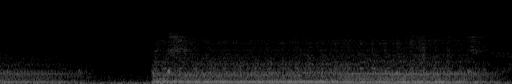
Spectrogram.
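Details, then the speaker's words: Hill-Rom Vest model 205 airway clearance system: steady low motor hum, then fast pulsing that starts abruptly as the disposable vest inflates and high-frequency chest wall oscillation therapy begins. "press the on button once more to inflate the vest and again for oscillation to begin"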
